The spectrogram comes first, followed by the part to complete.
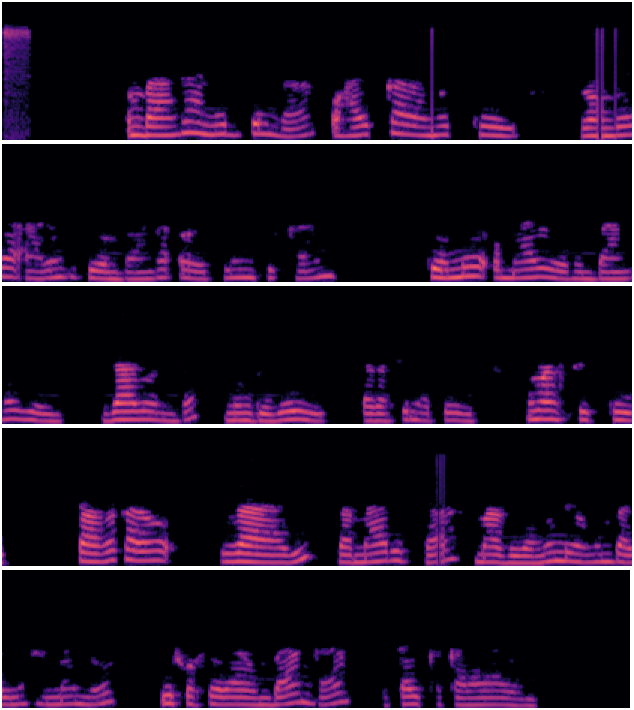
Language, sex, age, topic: Oshiwambo, female, 18-24, finance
